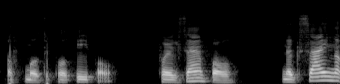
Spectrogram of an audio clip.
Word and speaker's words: nagsaing: Word for word, it's nagsaing ako para kay Tita Sylvia. Nagsaing ako para kay Tita Sylvia.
